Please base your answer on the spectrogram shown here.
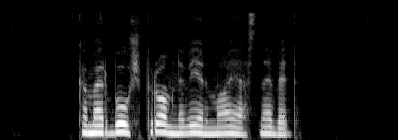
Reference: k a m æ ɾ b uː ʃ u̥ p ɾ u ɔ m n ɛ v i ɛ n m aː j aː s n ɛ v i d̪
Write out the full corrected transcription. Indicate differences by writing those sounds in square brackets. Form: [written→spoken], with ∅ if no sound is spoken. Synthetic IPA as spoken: k a m æ ɾ b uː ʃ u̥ p ɾ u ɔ m n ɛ v i ɛ n m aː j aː s n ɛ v [i→ɛ] d̪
